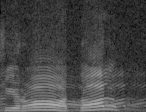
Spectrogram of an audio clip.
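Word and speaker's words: الصراط: boleh sembarangan tasbihnya ihdinas sirotol mustaqim ihdinas shod dibacanya mau monyong kalau Sin eee bibir kita dilemparin artinya bisa berubah itu bukan jalan kalau sirotol jalan tunjuki kami jalan yang lurus tapi kalau short-nya diganti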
